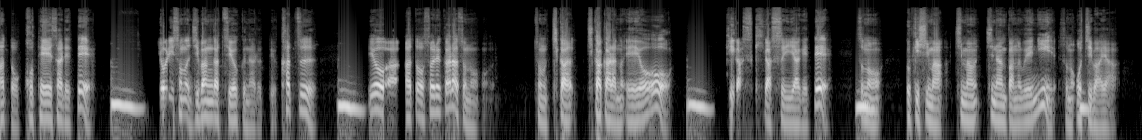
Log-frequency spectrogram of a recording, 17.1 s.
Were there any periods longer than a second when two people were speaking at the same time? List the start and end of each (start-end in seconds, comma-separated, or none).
none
